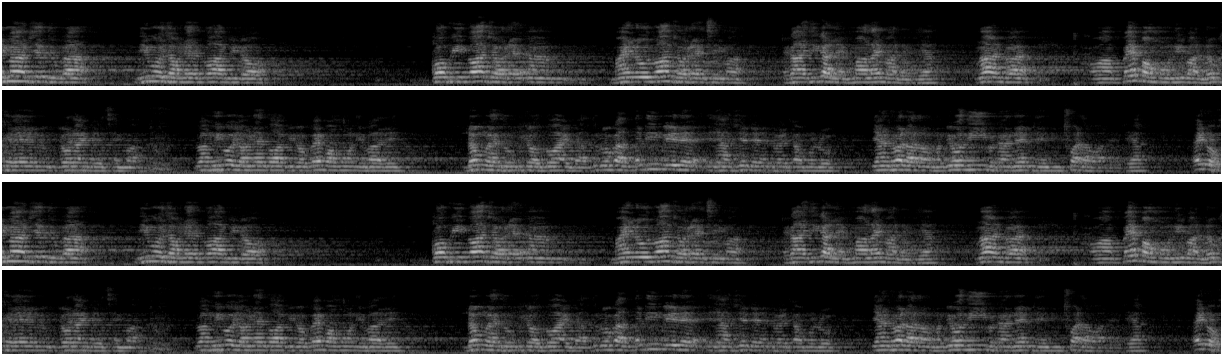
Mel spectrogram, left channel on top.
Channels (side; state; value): right; noise; hum, 29 dB below the sound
